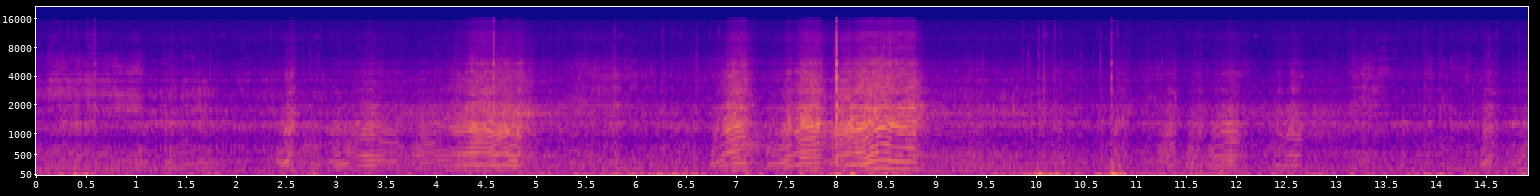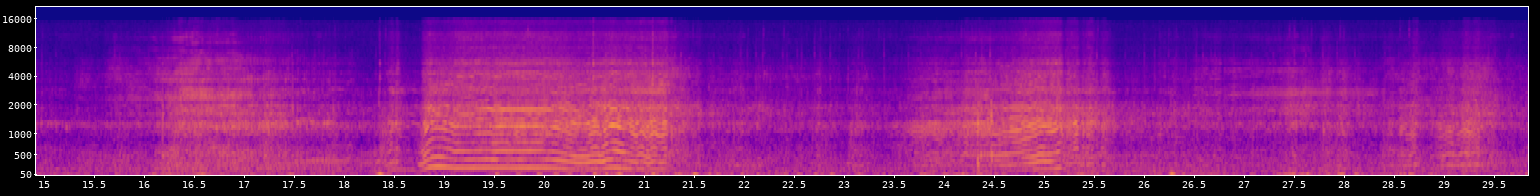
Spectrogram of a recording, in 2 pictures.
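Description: Kawasaki KX125 two-stroke motocross bike engine revving in repeated bursts, its pitch climbing and dropping as it accelerates and shifts through the gears, the longest and loudest pull about two-thirds of the way through. A steady rushing noise runs underneath.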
